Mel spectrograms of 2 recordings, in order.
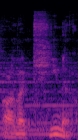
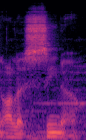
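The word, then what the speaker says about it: Arlecchino: defending our homeland oh her name is pronounced are the Kino for some reason I was saying alacino but I think I just missed the H because I'm a [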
